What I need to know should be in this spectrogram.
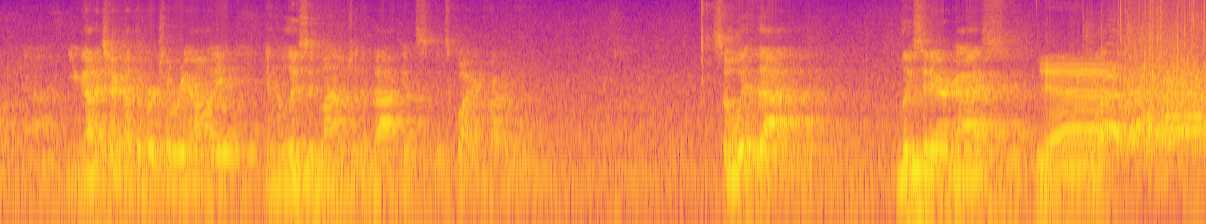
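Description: A man speaks with animation through loudspeakers in a large echoing hall.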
